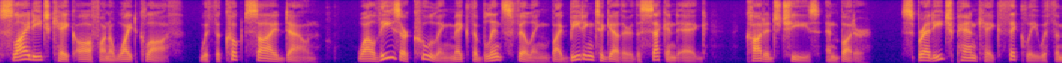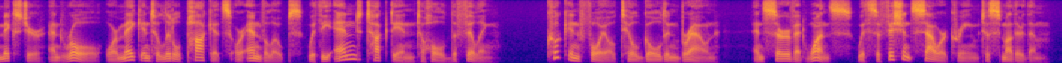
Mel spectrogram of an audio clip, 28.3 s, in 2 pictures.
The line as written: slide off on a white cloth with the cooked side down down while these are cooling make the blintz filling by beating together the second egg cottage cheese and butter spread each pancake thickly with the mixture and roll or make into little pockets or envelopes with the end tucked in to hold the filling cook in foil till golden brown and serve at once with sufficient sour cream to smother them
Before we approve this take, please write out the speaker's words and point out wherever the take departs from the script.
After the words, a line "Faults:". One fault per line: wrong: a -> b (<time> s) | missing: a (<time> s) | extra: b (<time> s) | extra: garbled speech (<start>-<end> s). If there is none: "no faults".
slide each cake off on a white cloth with the cooked side down while these are cooling make the blintz filling by beating together the second egg cottage cheese and butter spread each pancake thickly with the mixture and roll or make into little pockets or envelopes with the end tucked in to hold the filling cook in foil till golden brown and serve at once with sufficient sour cream to smother them
Faults:
extra: each cake (0.4 s)
missing: down (4.2 s)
